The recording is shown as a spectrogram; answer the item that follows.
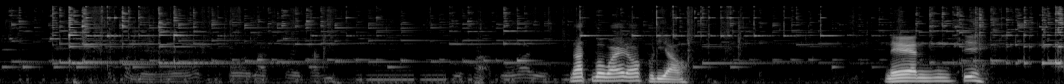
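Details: Goats during relaxation time give two loud, quavering, wavering bleats, one lasting about a second and a later one, over softer bleating, steady high ringing tones and faint speech.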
